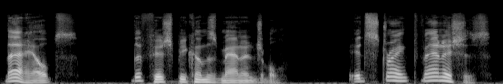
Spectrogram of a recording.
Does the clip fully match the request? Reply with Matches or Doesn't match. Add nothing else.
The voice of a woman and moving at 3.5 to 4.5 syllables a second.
Doesn't match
